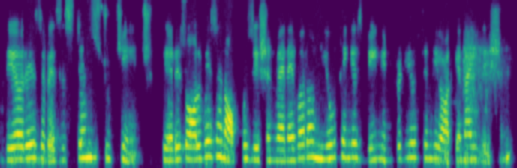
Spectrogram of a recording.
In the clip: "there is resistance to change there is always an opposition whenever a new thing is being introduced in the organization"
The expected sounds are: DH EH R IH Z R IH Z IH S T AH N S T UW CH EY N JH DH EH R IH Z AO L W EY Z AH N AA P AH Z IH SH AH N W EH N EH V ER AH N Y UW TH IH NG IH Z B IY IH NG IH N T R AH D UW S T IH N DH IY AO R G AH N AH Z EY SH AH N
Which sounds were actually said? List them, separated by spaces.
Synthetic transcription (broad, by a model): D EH R IH Z R IH Z IH S T AH N S T UW CH EY N JH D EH R IH Z AO L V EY Z AH N AA P AH Z IH SH AH N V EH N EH V ER AH N Y UW T IH NG IH Z B IY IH NG IH N T R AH D UW S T IH N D IY AO R G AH N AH Z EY SH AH N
